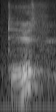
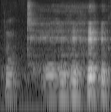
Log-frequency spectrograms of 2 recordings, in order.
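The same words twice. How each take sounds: First: It sounds curious and questioning. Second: It sounds disappointed and reproachful. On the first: The speaker is asking something. "kind of inquisitive, it's like, dude?" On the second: Someone really messed up. "if somebody really messed up, it's like, dude"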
